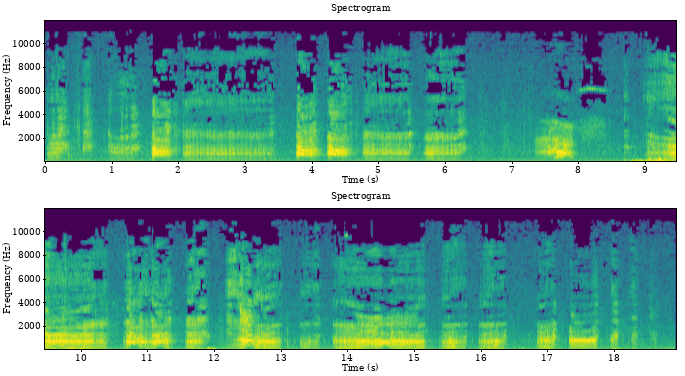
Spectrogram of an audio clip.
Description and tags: My dog, Pooh Bear being a butthole. She is demanding a dog treat. lol
barking, dog, growling, pet, woof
